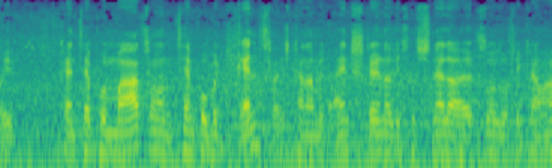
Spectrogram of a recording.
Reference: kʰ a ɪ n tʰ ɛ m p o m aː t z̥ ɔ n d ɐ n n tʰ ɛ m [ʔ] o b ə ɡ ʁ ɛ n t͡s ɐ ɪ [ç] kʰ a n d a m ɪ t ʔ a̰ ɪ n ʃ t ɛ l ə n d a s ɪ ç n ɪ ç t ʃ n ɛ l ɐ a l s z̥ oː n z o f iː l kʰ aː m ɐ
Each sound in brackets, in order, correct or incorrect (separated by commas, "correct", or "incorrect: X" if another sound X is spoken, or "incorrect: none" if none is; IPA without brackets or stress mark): incorrect: p, correct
